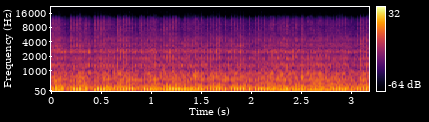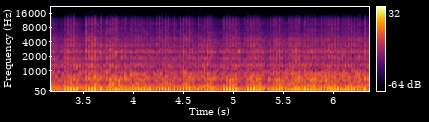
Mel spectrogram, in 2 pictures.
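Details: Built Evo 8 with Kelford 272 cams, idle now solved: an uneven, loping, choppy idle that rises and falls. A healthy big-cam engine idling as it should.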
